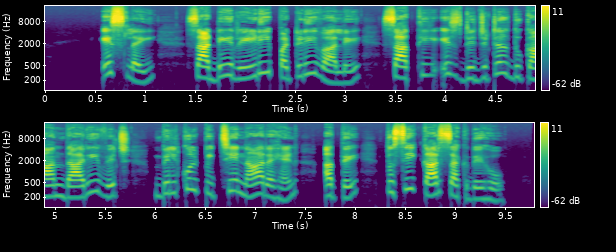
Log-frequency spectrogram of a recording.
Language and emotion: Punjabi, neutral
